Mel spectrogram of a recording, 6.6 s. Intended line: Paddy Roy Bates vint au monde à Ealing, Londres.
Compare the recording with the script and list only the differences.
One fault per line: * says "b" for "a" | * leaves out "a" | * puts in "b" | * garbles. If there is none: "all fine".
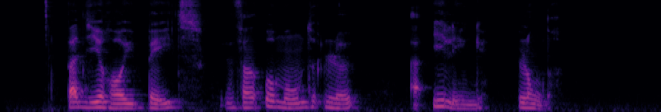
* puts in "le"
